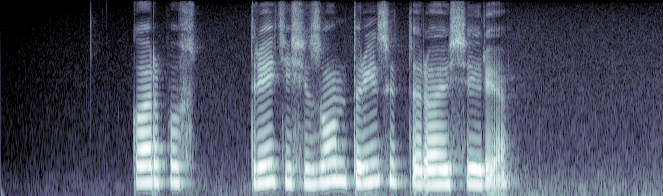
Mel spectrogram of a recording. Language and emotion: Russian, sad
